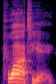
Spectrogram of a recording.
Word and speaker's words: Poitier: i pulled up a video so i could pronounce it properly poitier sidney poitier the first black person to win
